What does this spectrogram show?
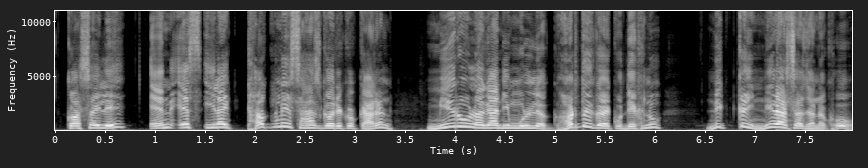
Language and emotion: Nepali, angry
